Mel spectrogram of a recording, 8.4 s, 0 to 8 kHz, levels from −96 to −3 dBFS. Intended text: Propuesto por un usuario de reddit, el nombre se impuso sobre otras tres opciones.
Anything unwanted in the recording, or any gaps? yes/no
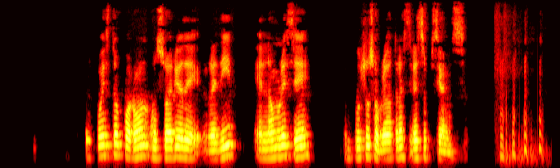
yes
